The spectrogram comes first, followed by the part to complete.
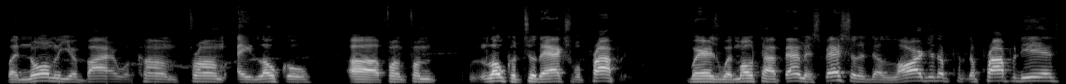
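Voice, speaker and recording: A man presents a real estate webinar in a medium-pitched, slightly bright voice, recorded dry. His instructional talk is unscripted and off the cuff, full of fillers and self-corrections.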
